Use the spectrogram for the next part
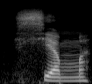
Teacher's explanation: If V stands in front of any not voiced consonants, like S, it is not voiced, we pronounce V in this position as F. Совсем. Yeah, so V is voiced consonant, F is not voiced consonant.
